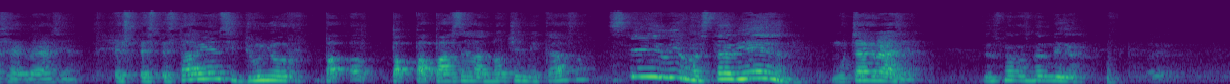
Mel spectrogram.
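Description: A second man answers with animation, close by.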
